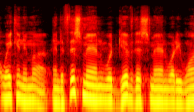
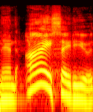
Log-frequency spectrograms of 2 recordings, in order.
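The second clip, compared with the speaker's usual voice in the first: "I" punched, louder than the rest; stress on I; 7 dB louder than usual. Shown as a demonstration. Preacher stressing Jesus' "I" to the congregation, hitting it loud. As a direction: lean hard on "I" in "And I say to you". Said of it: "Ego is in the emphatic position".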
